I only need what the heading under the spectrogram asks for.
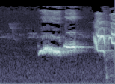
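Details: Common Blackbird singing in green spring woodland, Alblasserbos, Netherlands: one mellow, fluted, melancholic phrase rising slightly and ending in a brief squeaky high twitter.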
